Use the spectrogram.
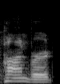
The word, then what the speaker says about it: CONVERT: So it's pronounced convert. The whole series is the convert series. Convert 80 plus convert 2 convert 8. The reason is because you will become a convert once you hear our conversion.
